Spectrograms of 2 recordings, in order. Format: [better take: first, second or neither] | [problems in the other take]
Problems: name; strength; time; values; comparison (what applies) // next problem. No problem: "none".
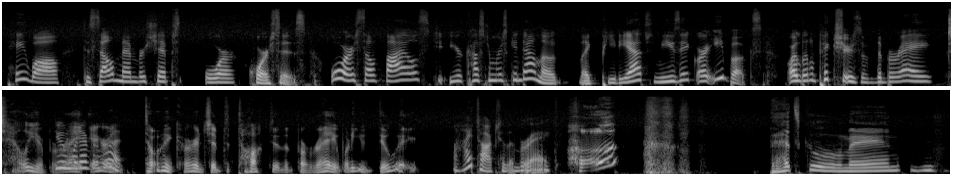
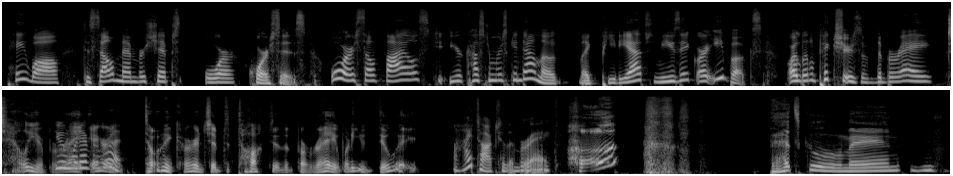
second | hiss; faint; throughout; 25 dB below the speech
